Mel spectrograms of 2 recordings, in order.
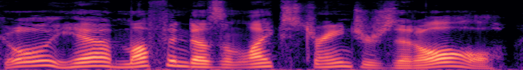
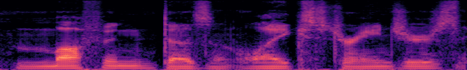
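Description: First: High, louder sing-along agreement; mock high-voiced aunt; imitated aunt. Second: Slow, quieter disbelieving repeat; retold incredulous echo. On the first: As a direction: mimic an aunt chiming in, pitched up high. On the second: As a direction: imitate a buddy echoing it slowly, word by word. Buddy echoes the line in disbelief.

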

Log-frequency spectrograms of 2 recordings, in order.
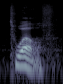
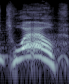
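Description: First: Dramatic hush. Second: Louder answer fired back to the crowd; excited call-back. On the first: Dramatic answer to his own question. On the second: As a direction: punch Twelve like a cheer. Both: Shown as a demonstration.

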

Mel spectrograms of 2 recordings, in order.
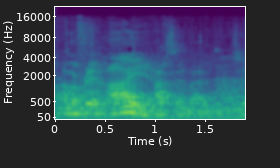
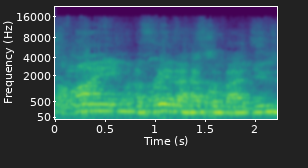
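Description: First: Second "I" picked out, the rest falling lower; stress on I. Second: "afraid" drawn out and leaned on, slow and loud; stress on afraid. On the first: Teacher contrasting two emphases for a class, stress on "I". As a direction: hit "I" before "have", then drop away. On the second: Teacher contrasting two emphases for a class, stress on "afraid". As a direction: stretch the word "afraid" to make it stand out. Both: Shown as a demonstration. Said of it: "It's totally different to".

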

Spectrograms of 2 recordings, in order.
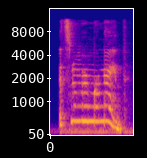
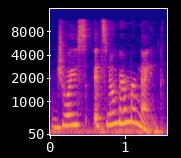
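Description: First: "November" pushed much higher; emphatic repeat. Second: Higher, telling Joyce it is obviously fine; a playful scolding; exasperated reminder. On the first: Host insisting to Joyce, much higher and emphatic. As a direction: drive "November" up in mock disbelief. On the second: Host scolding Joyce about the date, higher and exasperated. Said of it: "And also". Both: Real, not acted.

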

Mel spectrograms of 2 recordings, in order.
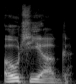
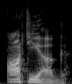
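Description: First: "Otyug" with long o in three syllables; OH-tee-ug, the habitual version; mistaken pronunciation. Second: "Otyug" with short o and two syllables; clipped OT-yug, not oh-tee-ug; corrected pronunciation. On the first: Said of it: "I always pronounced it". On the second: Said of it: "it is Otyug". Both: Shown as a demonstration.

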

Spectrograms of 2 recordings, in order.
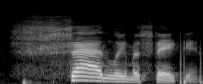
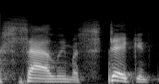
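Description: First: "Sadly mistaken" repeated slowly, every syllable leaned on; slow emphatic repeat. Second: Said in the usual way. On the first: Real, not acted. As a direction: drag it out to drive the point home.

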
